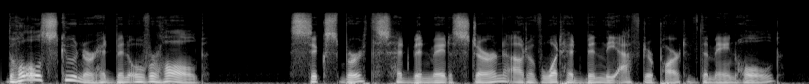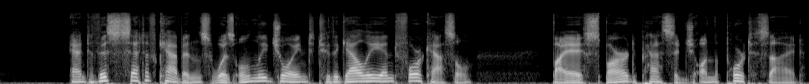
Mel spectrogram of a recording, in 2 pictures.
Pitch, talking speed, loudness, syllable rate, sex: 105 Hz, 165 wpm, -19 LUFS, 4.6 syllables/s, male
